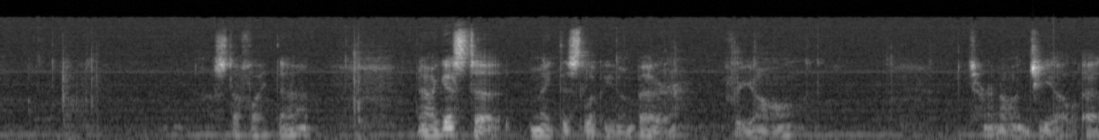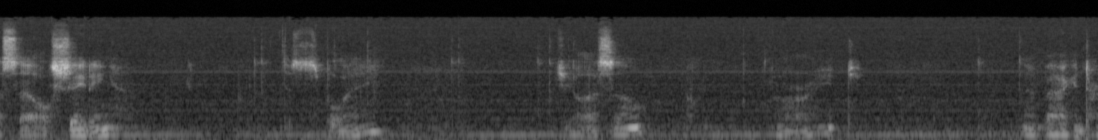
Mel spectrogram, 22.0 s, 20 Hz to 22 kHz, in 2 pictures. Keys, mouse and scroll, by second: 0.3 middle click, 4.8 click, 6.0-6.4 scroll down 4, 6.7 scroll up 3, 7.4 click, 8.1-8.6 scroll down 4, 12.9 click, 14.0-14.7 scroll down 2, 14.9 click, 16.0 click, 20.2 click, 21.7 click.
